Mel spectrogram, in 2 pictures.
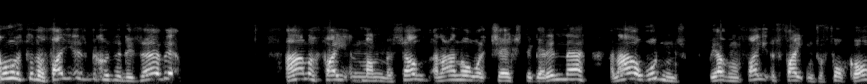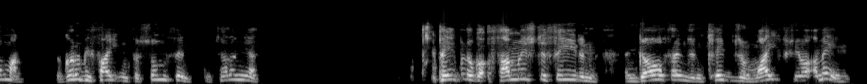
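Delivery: fired-up, impassioned, heated rant. Addressing the guys about his project: passionate rant. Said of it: "That was a that was a rant".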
